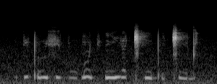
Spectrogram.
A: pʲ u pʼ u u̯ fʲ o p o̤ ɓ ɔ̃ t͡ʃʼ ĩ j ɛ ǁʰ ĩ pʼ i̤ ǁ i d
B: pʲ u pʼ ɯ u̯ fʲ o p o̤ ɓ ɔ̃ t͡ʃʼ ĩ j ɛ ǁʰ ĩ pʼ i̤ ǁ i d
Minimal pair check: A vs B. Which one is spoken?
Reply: B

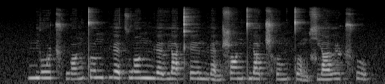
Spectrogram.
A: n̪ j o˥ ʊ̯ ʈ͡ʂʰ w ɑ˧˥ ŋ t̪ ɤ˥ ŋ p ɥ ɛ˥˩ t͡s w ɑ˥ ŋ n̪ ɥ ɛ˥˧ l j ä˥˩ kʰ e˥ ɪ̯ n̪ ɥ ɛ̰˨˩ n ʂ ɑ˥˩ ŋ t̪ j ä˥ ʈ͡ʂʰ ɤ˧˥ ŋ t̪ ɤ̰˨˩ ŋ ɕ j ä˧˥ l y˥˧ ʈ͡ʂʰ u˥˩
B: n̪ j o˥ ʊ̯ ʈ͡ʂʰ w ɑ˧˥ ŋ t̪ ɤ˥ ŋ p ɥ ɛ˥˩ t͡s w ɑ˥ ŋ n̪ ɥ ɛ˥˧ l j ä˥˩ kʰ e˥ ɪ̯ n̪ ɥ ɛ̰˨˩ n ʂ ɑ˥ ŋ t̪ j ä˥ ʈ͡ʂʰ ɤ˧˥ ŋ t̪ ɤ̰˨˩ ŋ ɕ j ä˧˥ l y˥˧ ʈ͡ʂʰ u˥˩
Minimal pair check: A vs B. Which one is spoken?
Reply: B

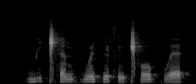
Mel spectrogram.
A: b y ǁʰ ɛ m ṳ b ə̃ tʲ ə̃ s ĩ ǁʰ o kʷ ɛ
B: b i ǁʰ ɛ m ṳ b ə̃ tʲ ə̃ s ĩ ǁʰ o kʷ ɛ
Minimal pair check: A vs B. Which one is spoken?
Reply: B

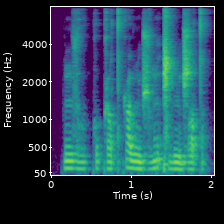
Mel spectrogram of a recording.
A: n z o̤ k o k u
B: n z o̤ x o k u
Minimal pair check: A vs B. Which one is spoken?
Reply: A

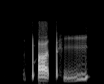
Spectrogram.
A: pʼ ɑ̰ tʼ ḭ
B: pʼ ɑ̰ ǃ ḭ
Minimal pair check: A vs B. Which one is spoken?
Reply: A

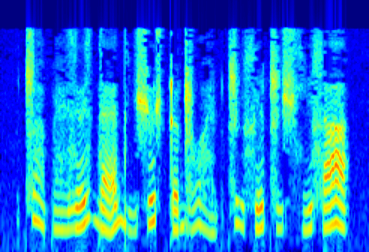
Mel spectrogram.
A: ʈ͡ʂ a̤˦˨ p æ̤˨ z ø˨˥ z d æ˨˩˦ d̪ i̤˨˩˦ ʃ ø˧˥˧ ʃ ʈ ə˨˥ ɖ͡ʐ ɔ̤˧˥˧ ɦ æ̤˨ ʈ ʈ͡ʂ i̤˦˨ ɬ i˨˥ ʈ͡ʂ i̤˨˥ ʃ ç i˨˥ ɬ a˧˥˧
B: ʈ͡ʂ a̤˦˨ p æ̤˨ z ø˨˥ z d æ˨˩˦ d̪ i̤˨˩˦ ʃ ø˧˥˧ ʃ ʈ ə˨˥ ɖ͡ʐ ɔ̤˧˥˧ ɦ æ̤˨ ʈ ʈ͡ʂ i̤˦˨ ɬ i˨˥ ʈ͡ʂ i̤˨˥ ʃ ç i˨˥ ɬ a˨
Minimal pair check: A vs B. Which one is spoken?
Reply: A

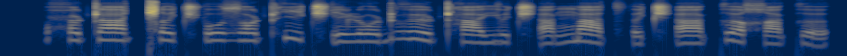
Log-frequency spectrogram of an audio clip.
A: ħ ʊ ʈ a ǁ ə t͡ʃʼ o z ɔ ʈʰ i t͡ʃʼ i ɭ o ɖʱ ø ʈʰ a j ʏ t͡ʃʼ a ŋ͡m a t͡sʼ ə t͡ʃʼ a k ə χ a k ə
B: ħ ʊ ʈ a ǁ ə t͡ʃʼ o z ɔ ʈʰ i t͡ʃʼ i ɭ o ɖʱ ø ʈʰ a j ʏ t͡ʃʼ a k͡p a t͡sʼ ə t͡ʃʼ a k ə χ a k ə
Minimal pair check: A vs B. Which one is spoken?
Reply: A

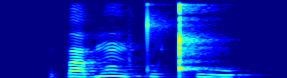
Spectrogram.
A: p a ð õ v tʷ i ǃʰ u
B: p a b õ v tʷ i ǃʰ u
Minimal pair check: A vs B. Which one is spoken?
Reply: B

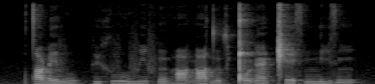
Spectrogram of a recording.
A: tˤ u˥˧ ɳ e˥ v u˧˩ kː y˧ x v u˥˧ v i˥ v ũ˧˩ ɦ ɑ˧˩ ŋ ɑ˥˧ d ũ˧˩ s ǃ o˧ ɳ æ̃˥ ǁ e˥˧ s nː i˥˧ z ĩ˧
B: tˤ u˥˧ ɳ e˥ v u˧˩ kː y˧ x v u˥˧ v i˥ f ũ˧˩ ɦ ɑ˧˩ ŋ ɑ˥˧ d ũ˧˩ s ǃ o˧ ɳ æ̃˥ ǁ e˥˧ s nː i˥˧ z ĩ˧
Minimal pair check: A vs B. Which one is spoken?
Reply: B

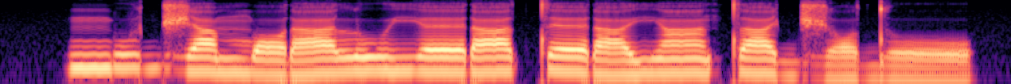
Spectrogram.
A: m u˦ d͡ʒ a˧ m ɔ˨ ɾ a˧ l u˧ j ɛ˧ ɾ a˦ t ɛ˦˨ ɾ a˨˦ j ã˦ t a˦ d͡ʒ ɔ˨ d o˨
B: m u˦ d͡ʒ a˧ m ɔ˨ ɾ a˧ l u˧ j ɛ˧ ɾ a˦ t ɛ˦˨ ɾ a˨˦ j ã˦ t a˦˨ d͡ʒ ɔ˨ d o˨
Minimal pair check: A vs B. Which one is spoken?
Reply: B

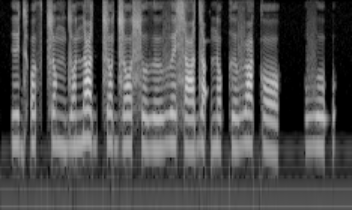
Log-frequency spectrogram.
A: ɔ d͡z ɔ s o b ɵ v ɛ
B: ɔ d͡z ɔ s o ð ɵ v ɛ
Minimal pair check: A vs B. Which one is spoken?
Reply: B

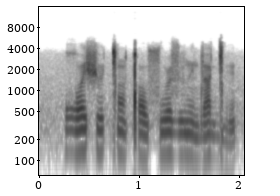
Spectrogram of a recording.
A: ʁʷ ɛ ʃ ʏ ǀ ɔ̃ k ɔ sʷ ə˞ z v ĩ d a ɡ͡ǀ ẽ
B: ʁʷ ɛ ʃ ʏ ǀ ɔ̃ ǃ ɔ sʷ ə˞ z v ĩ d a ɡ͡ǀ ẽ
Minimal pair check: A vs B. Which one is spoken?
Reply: B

